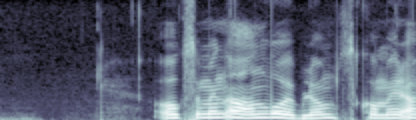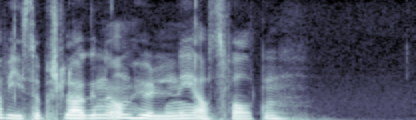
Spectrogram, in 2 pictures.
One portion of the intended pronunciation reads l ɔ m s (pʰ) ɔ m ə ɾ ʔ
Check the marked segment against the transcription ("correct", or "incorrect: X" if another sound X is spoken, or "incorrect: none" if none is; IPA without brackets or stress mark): incorrect: kʰ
